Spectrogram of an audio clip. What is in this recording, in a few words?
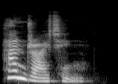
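"handwriting", British English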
